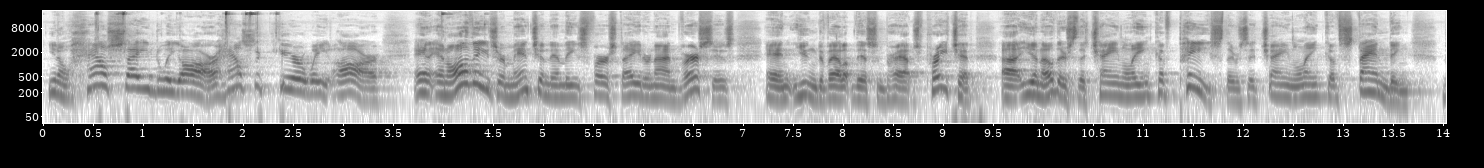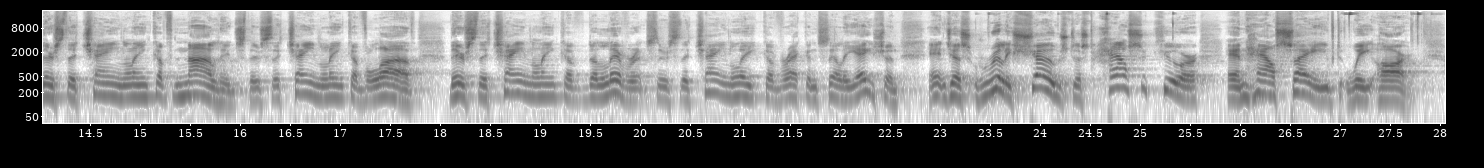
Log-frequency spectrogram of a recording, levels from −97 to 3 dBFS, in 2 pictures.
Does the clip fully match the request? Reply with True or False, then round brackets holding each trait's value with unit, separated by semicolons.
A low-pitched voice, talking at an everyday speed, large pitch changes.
False (160 Hz; 180 wpm; 5.8 semitones)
